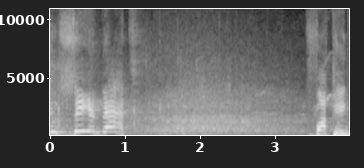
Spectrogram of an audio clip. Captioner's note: audience laughs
